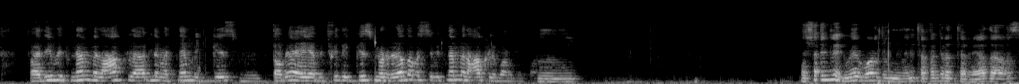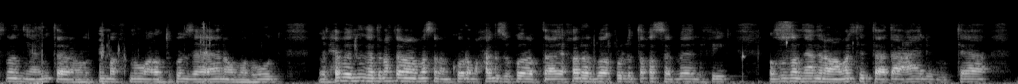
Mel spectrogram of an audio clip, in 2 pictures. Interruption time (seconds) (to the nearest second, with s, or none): none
